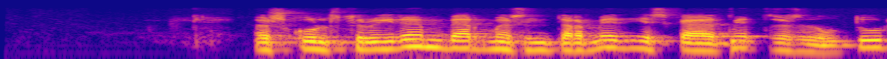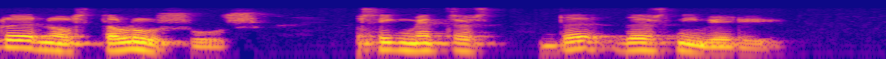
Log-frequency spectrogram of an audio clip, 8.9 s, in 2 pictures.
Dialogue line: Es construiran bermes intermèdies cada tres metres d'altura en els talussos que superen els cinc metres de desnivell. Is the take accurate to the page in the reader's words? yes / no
no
